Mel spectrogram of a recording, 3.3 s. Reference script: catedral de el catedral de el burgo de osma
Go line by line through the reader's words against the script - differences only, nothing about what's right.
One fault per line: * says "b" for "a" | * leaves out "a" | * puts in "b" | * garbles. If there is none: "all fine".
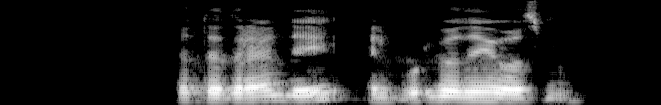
* leaves out "catedral de el"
